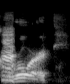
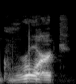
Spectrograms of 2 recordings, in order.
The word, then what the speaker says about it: Groark: it um you know a lot of people turn it into a two-syllable name it's rorke it's grork will say grow arc grow arc yeah um so book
